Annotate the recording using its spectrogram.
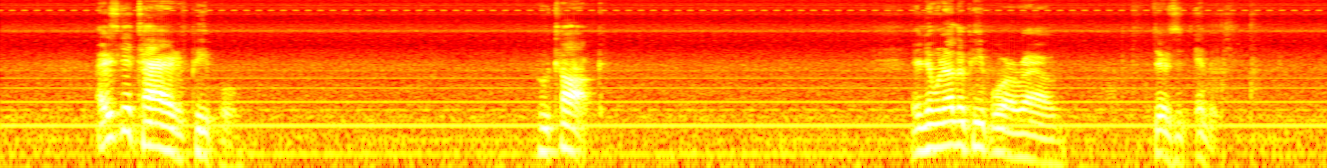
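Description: A middle-aged man speaks close to a microphone in short bursts.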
